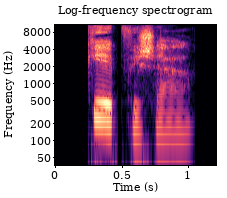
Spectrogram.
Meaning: to represent
- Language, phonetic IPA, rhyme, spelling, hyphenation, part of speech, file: Hungarian, [ˈkeːpviʃɛl], -ɛl, képvisel, kép‧vi‧sel, verb, Hu-képvisel.ogg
